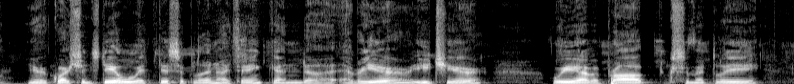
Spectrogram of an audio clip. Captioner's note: speaking French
